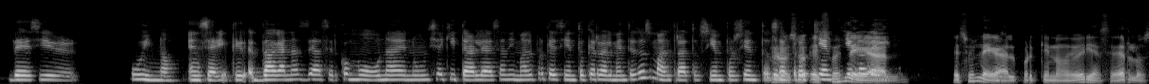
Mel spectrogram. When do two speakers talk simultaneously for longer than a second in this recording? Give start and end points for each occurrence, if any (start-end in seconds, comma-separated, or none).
7.7-8.9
